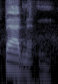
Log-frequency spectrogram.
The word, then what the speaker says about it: badminton: badminton it it's just it's badminton that's the right way to say it but when you say it correctly we're not used to pronouncing the N yeah bad can you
